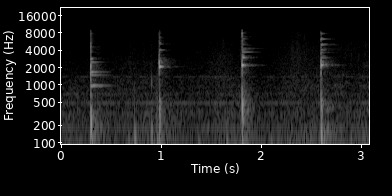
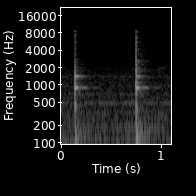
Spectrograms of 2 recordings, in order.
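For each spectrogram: First: sealed canning jar lid. Second: unsealed canning jar lid.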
